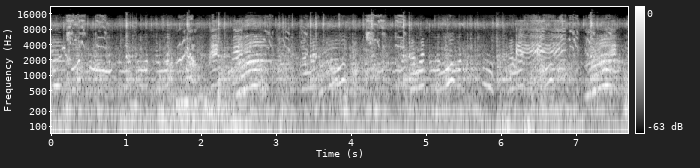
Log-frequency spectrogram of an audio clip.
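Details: Parrot talking, with a steady run of squeaky, wavering, speech-like notes that slide up and down in pitch, interspersed with short chirps over low background noise.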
